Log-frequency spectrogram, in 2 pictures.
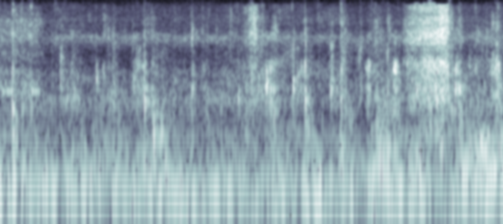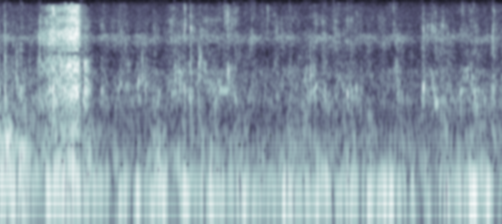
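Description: Faint crunching and chewing of raccoons eating scattered food off a wooden deck, a steady run of small clicks. Two brief hissing noises come near the middle.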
